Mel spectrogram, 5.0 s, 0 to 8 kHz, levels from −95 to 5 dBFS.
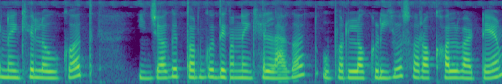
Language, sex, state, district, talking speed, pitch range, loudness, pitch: Hindi, female, Bihar, East Champaran, 165 wpm, 235-260 Hz, -18 LUFS, 240 Hz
